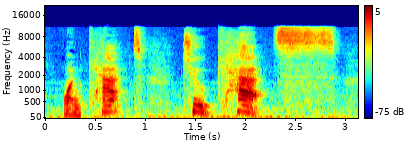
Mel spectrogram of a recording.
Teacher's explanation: cat ends with an unvoiced T TT one cat two cats again the s ending is unvoiced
